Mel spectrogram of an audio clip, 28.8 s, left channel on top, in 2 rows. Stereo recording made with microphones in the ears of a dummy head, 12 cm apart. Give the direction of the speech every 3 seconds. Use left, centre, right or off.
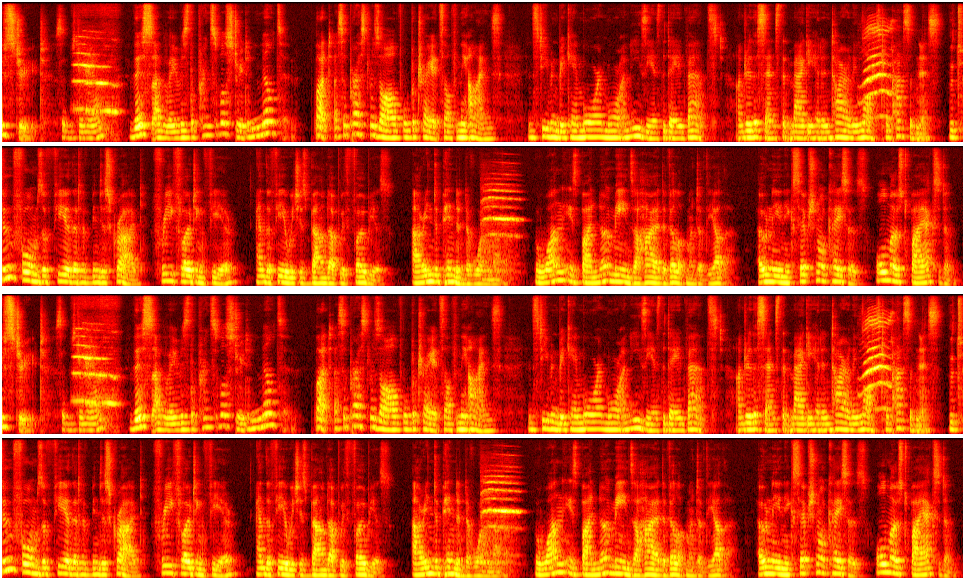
centre, left, centre, centre, centre, centre, centre, centre, centre, centre.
